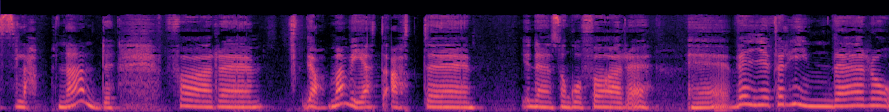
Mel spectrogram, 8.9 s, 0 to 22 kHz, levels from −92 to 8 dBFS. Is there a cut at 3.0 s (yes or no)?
yes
